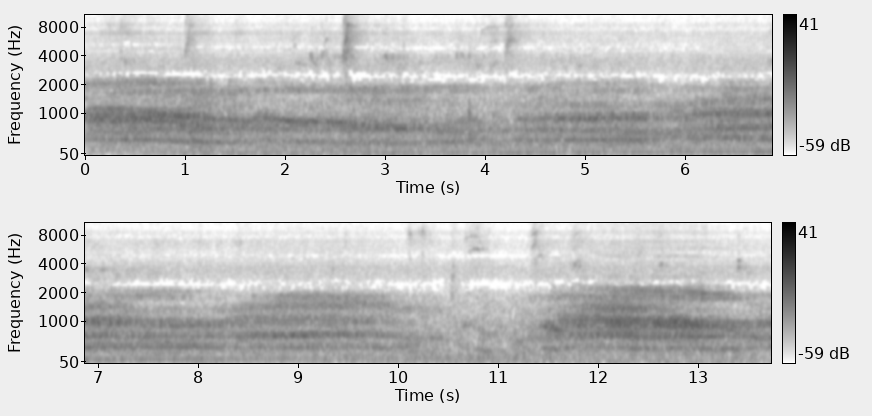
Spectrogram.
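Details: Howler monkeys roaring in the forest, a ghostly sound heard before dawn and at night: layered, surging moans that ebb around ten seconds and build again at the end, with scattered faint clicks and a low hum.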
